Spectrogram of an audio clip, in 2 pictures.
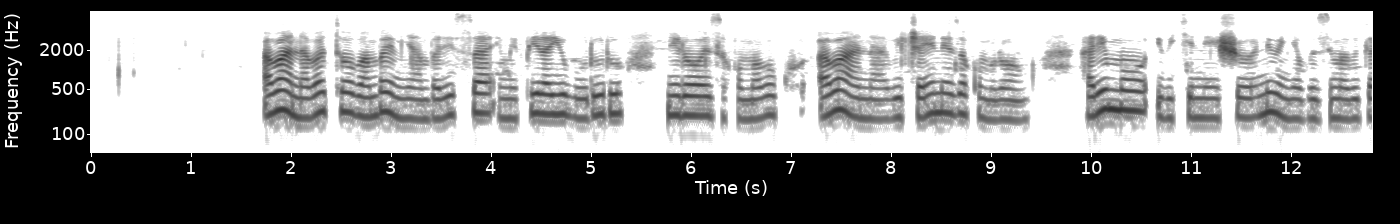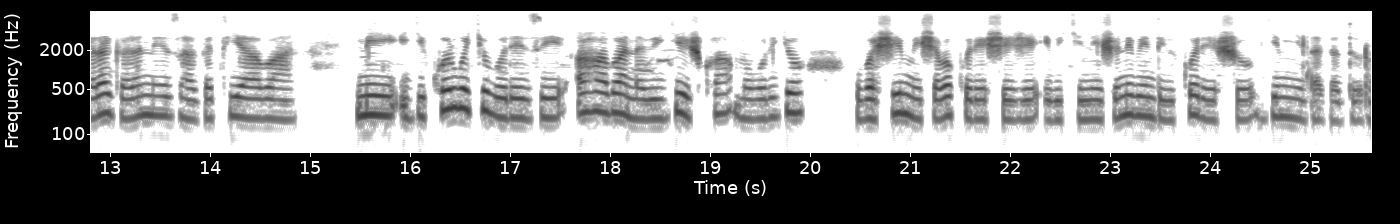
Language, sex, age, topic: Kinyarwanda, female, 25-35, education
